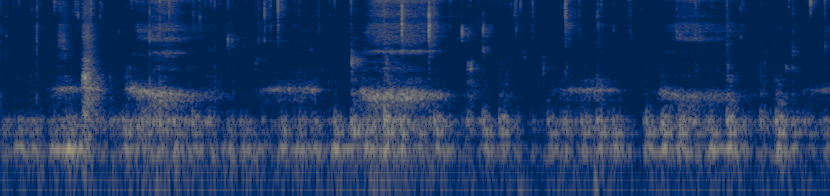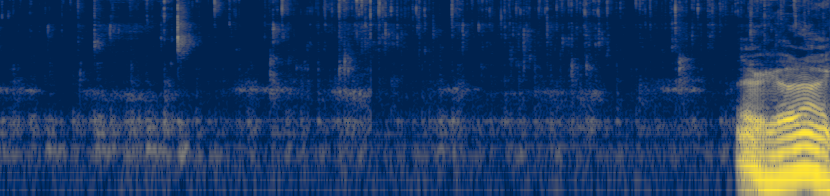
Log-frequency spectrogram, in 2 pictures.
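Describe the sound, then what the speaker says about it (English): Antifreeze trickles slowly out of the radiator petcock of an old Willys Jeep, a faint dribbling with scattered drips, ending in a sudden loud burst of handling noise. "The antifreeze going in one real slow out of the petcock right there."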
